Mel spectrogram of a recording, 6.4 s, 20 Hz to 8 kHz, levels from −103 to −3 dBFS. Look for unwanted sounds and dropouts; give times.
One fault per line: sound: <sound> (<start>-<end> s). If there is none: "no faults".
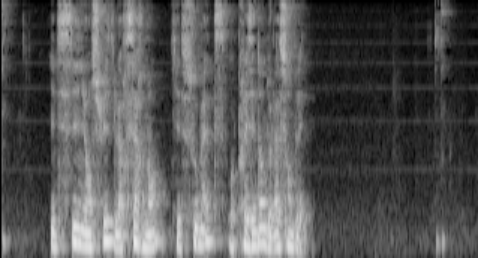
no faults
